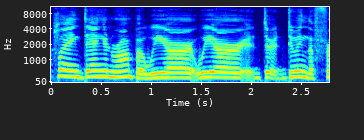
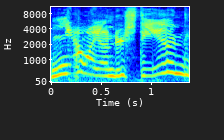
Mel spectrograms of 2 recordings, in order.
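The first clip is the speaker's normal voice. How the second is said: small, cutesy, tiny high-pitched little voice; 7 semitones higher than usual. Repeating a game character's line: imitating his little voice. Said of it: "His little voice, his little Blorba voice".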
